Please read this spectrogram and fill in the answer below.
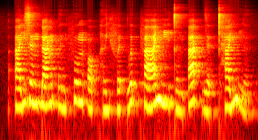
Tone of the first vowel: rising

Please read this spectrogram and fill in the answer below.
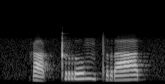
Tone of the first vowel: low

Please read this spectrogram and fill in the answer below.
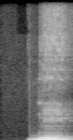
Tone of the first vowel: low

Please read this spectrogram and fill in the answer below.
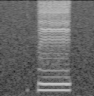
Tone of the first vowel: high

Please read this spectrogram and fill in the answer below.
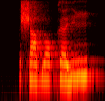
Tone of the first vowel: low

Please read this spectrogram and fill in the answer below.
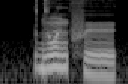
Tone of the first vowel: high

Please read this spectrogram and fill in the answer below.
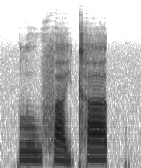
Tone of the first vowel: low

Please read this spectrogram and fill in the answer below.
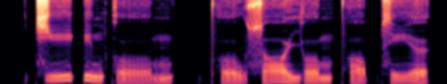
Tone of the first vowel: rising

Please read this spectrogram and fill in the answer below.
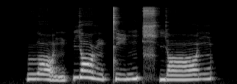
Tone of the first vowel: low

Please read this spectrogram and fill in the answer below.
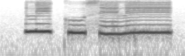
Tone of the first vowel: high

